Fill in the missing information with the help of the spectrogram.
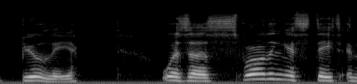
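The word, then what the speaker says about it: Beaulieu: England's grandest stately homes Buu pronounced buy was a spraing estate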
